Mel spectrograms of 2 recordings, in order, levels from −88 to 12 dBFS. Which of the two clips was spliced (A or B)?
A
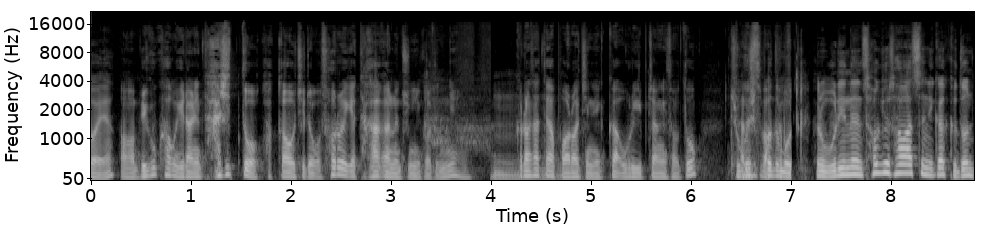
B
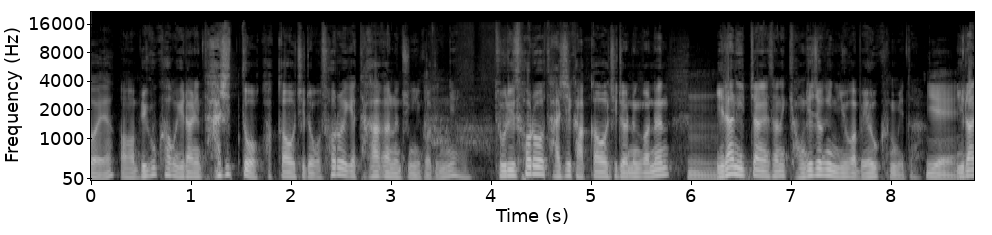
A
